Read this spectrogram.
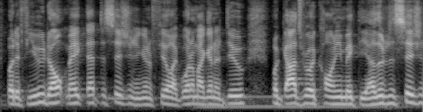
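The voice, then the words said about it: Very fast speech. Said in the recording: “I'm talking really fast.”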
